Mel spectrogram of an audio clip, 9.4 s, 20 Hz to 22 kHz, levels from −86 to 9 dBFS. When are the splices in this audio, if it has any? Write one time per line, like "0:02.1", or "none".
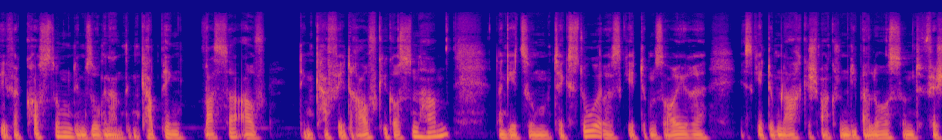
0:06.0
